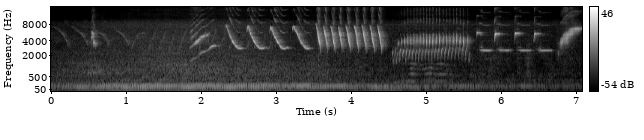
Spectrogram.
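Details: Belgian canary in song over a low background hum: quick down-slurred whistles, a rapid rattling trill, a buzzy churr, then clipped repeated high notes and a final upward sweep.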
